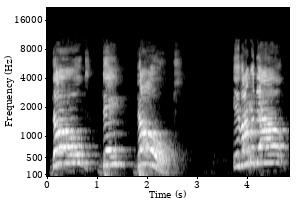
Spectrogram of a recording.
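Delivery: high shouted preacher's call, some words drawn out; full-force preaching. Acted. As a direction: whip the crowd up, stretching the key lines.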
